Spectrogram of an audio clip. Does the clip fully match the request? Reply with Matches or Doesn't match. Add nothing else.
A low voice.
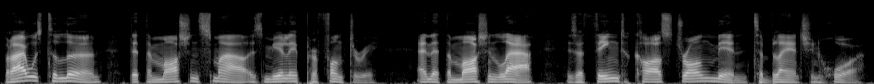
Matches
